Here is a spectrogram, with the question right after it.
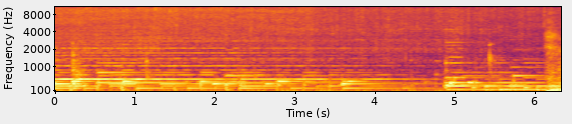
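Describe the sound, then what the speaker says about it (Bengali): Broccoli fries in hot oil for a mustard broccoli dish, giving a faint, even hiss of sizzling beneath sustained tonal sounds. "তেলটা গরম হয়ে যাওয়ার পরে আমি এর মধ্যে ব্রকলিগুলো একটু ভেজে নেব"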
